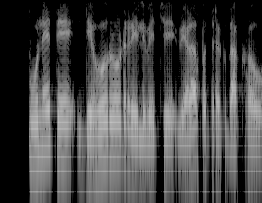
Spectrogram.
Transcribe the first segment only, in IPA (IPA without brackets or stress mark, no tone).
p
